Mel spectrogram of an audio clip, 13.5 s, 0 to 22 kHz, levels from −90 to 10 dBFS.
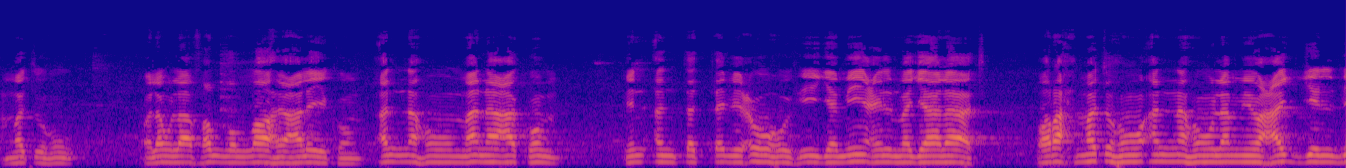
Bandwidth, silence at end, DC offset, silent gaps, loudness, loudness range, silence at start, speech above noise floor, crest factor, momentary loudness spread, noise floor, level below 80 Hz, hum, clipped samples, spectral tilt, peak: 10 kHz; 0 s; under 0.1%; none; -31 LUFS; 3 LU; 0 s; 28 dB; 20 dB; 10 LU; -59 dBFS; -66 dBFS; none; under 0.1%; -6.5 dB/octave; -12 dBFS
